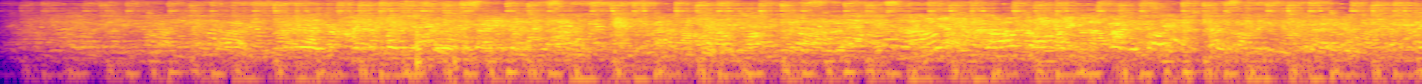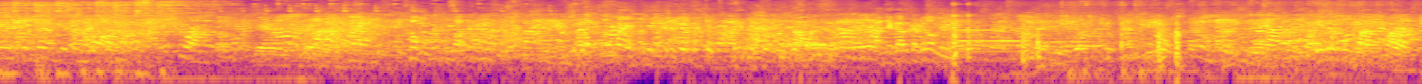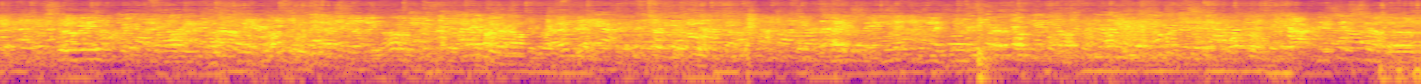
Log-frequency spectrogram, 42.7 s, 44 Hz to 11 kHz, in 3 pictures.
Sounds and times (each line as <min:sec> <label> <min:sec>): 0:00.0 crowd 0:42.6
0:00.0 music 0:18.3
